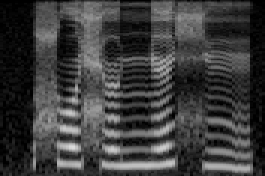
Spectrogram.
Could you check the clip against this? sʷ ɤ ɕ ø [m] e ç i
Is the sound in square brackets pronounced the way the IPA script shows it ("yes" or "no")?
no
